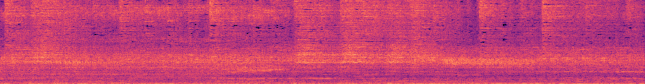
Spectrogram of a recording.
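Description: Heavy metal band playing live: electric guitars, bass guitar and drum kit, loud and unbroken.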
